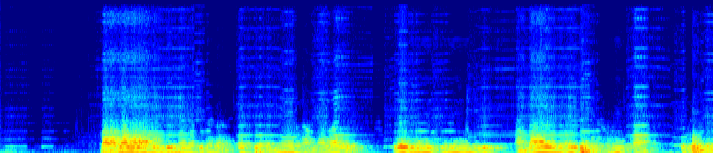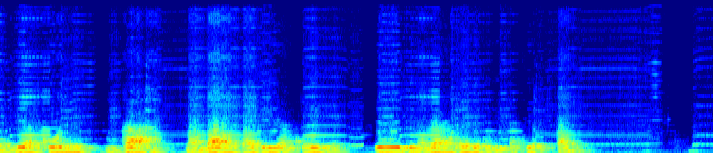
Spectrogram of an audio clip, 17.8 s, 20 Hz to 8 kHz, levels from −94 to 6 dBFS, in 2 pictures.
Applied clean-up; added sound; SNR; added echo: neural separator model SepFormer DNS4.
